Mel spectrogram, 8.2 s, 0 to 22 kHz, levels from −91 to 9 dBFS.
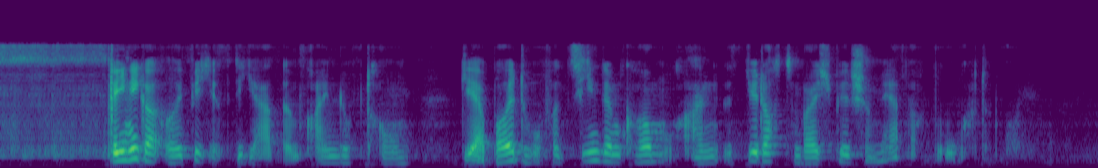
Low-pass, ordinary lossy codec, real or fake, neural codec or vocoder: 7.2 kHz; none; fake; codec, 24 kHz, 0.9 kbps, WavTokenizer, small release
